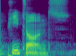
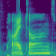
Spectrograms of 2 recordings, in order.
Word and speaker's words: pitons: I've been pronouncing it as pitons, but someone corrected me in my 9 tips for beginners video and said it should be pronounced as pitons. Like a P-E-E, P, as though you're peeing, and tons.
